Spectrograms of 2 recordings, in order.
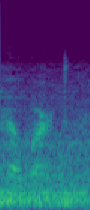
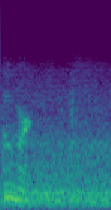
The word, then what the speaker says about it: Hobart: We are entering the town of It looks like Hobart, but it's not Hobart. I believe I was told it's Hbert. Hbert. Hbert, but it is spelled H O B A R T. Looks like Hbert. Hobart. Hbert. It's not Hbert. They'll look at you funny.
